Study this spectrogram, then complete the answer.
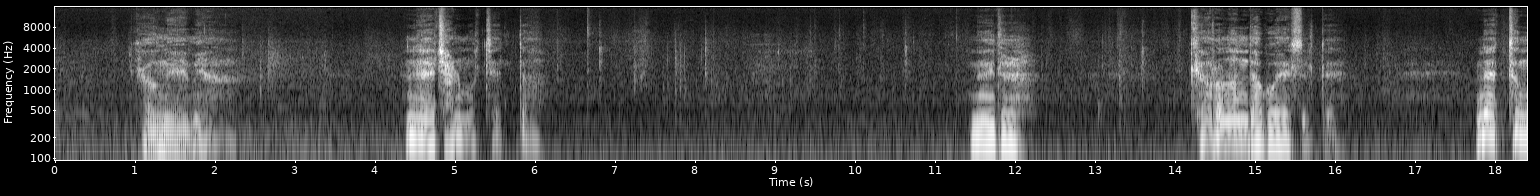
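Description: An elderly man speaks slowly and haltingly, close by.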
